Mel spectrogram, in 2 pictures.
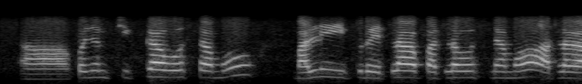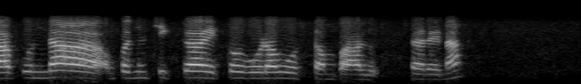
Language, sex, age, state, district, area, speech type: Telugu, female, 45-60, Andhra Pradesh, Srikakulam, urban, conversation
